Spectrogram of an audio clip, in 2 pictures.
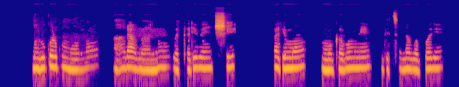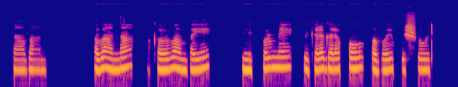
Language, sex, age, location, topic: Kinyarwanda, female, 18-24, Huye, education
